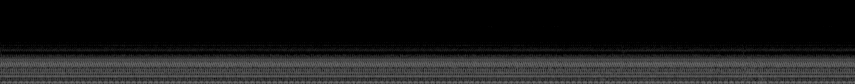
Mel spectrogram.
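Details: Home nebulizer compressor on a hard surface during a 15–20 minute breathing treatment: steady loud droning buzz of a small motor running without pause; nebulizer compressor running.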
